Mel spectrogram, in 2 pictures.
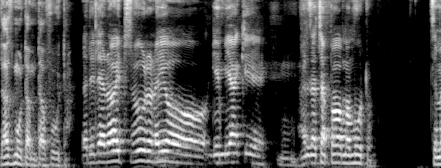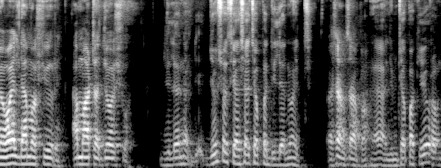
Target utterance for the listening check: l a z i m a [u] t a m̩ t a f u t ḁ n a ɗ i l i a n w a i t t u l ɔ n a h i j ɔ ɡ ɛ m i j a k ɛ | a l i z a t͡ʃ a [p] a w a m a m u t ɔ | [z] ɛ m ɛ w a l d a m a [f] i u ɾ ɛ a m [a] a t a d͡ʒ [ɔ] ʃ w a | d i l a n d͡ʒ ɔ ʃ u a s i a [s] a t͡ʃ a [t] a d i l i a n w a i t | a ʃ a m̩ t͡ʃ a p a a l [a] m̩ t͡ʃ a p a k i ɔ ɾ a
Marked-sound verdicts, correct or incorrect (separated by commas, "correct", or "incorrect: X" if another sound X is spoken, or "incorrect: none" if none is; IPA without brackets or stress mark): correct, correct, incorrect: s, correct, correct, correct, incorrect: ʃ, incorrect: p, incorrect: i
